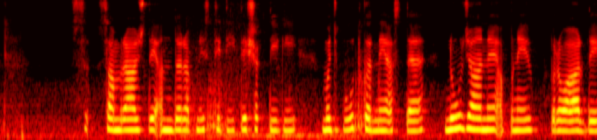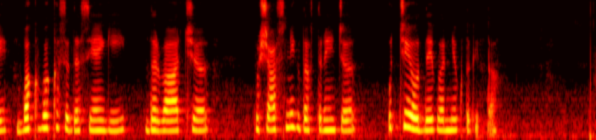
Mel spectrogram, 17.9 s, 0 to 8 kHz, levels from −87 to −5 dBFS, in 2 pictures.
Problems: constant background noise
